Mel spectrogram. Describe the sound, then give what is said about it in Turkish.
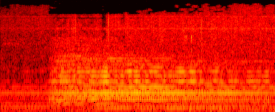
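A bell strikes about half a second in, and its deep, rich tone rings out loud and sustained, humming steadily with layered overtones until the end. No voices are heard. “Ah, bu da bir çan ki...”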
